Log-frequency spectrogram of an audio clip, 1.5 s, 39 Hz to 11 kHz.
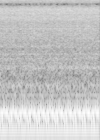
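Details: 2011 WRX after a JDM engine swap with fresh oil and filter: a smooth, even boxer idle after its first-turn start, with no misses, knocks or ticks. No codes or check engine light.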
